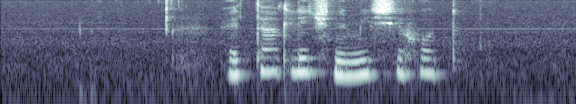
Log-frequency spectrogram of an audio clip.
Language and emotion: Russian, neutral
